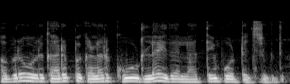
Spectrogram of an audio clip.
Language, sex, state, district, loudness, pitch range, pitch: Tamil, male, Tamil Nadu, Kanyakumari, -12 LUFS, 120-145 Hz, 135 Hz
